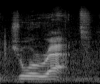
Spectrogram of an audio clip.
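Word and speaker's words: jurat: what is called a jorat. It's pronounced Jor, G-O-R-A-T, but it's spelled J-U-R-A-T.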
